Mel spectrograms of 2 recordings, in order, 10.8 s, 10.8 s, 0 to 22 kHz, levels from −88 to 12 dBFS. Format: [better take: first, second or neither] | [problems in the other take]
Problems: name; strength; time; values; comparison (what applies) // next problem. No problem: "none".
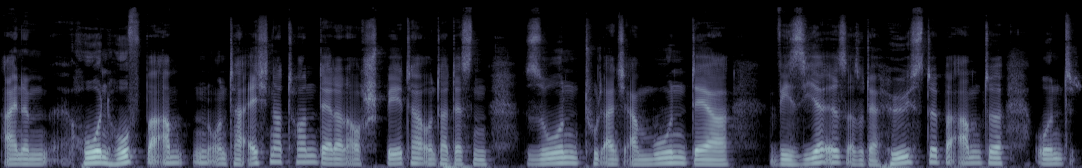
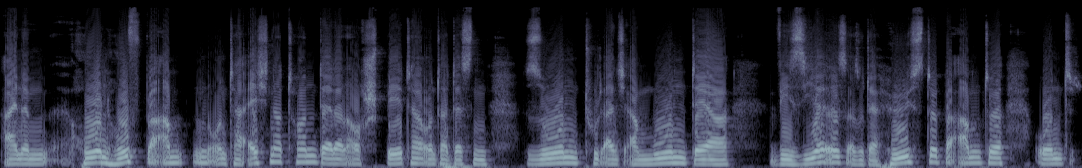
first | distortion; heavy; 13% of the sound clipped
